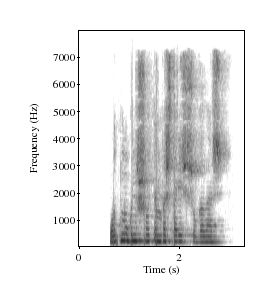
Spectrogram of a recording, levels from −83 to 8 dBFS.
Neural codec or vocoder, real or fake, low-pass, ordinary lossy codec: none; real; 7.2 kHz; AAC, 32 kbps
